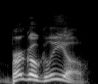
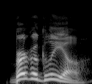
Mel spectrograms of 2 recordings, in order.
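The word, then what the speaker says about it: Bergoglio: Mario Berg uh bergo gleo why can't I pronounce his last name bergoo b e r g o g l i o bergoo I think I pronounced that correctly and then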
